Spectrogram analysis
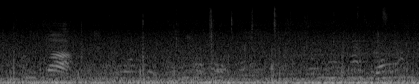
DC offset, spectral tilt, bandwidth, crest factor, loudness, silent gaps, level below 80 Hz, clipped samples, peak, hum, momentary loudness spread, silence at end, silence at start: under 0.1%; -6 dB/octave; 16.5 kHz; 14 dB; -37 LUFS; none; -38 dBFS; under 0.1%; -22 dBFS; none; 3 LU; 0 s; 0 s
